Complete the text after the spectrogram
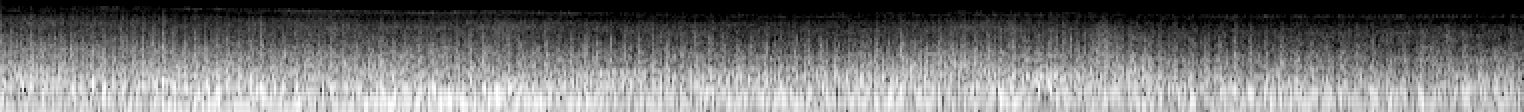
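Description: A helicopter's rotor thumps as the helicopter flies low.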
